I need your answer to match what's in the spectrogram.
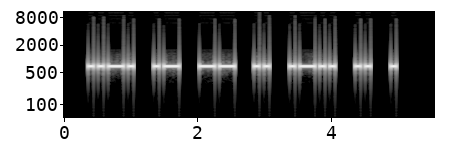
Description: Morse code, heard as a keyed tone, about 16 wpm, 700 Hz. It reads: FAMILIE
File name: Morsekurs / Witze / Witz 06 March 2018, 70 F80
